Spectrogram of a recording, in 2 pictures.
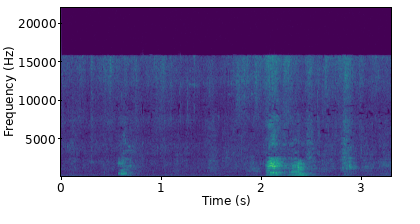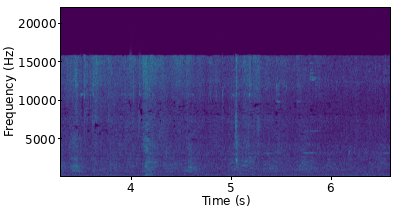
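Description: A dog at play gives a short bark that falls in pitch, about half a second in, followed by a few smaller yips and whines.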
